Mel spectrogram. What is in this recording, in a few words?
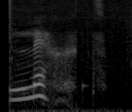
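"light", British English; PictureDictionary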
